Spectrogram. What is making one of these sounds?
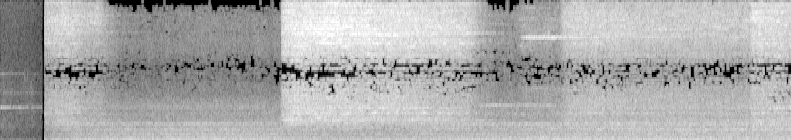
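A diesel locomotive engine rumbles loudly close by, echoing under a bridge.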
